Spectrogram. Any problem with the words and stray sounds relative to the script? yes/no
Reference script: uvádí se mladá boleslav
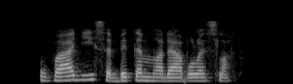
yes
